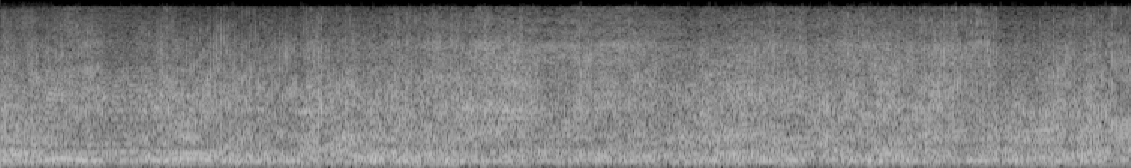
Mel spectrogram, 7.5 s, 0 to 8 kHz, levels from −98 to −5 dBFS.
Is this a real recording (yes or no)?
yes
